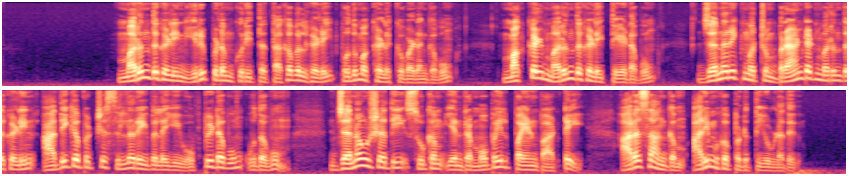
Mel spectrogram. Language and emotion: Tamil, neutral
